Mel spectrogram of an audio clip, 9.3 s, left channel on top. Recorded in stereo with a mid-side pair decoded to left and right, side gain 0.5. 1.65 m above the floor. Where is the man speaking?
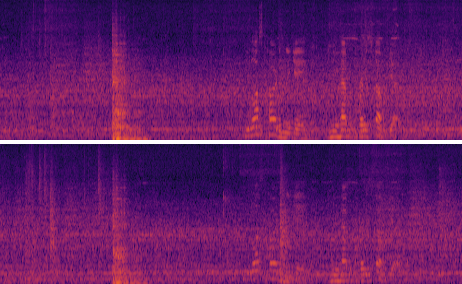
65° left, 4 m.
